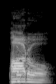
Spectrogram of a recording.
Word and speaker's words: Baro: The correct pronunciation is Balo and Balo. Baro. Oh, Baro. Baro. Okay.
